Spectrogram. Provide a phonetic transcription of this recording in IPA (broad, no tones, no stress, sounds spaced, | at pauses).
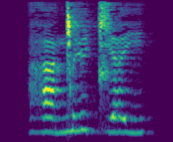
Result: ɦ a ŋ͡ǀ y d͡ʑ ɛ j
